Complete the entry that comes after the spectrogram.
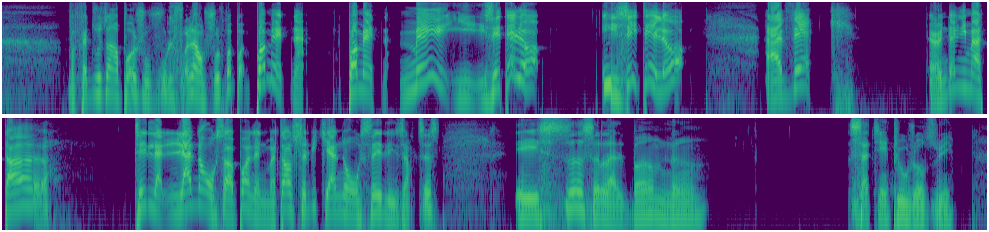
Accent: Quebec, Canada; Moi, je suis pas Canadien. Je suis Québécois.

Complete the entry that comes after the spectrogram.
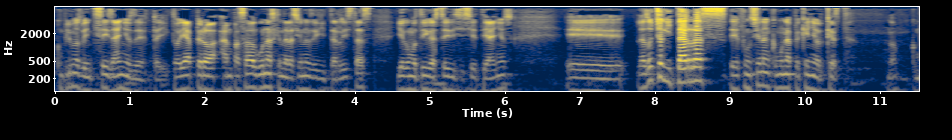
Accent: Quito, Pichincha, Ecuador; Me confundía con mexicano, digo, no, yo soy quiteño

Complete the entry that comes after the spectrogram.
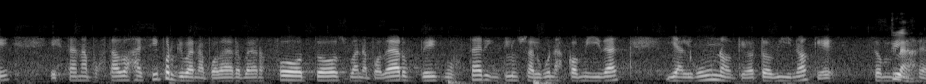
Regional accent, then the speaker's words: Salta, Argentina; De Salta Capital, sí.

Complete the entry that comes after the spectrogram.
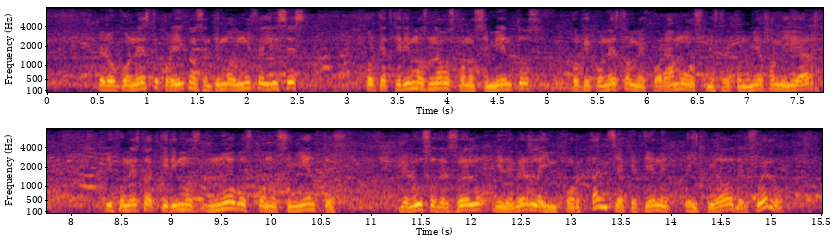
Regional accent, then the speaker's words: Oxchuc, Chiapas, Mexico; Soy originario de Ochuc, Chiapas, de la comunidad de Medialuna.

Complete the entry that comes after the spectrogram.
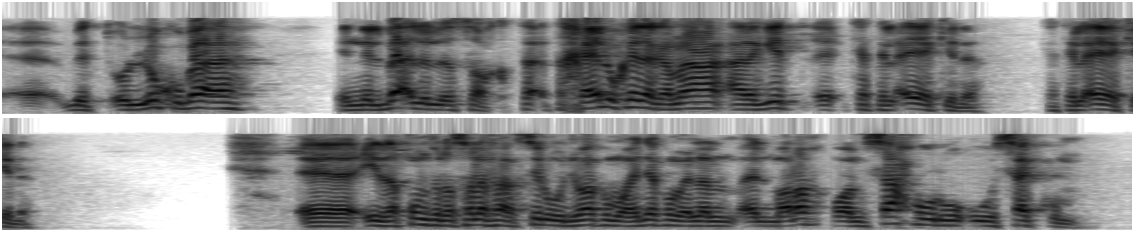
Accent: Egypt; اللي احنا بنسميه الكعب عندنا في مصر اسمه في اللغه عقب

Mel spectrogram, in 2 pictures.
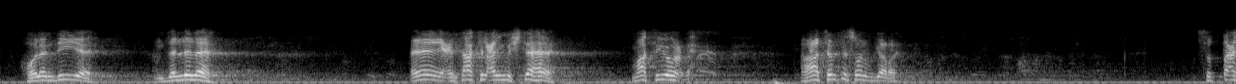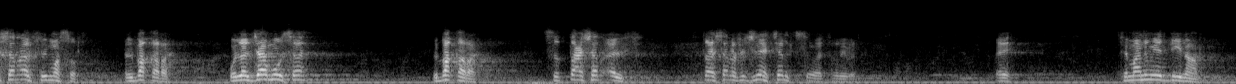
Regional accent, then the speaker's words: Kuwait; 12,000 الدية عندنا 12,000 في الكويت

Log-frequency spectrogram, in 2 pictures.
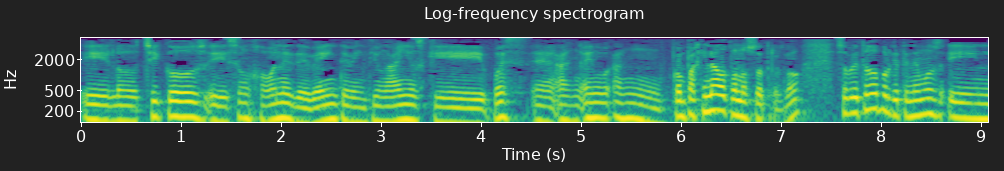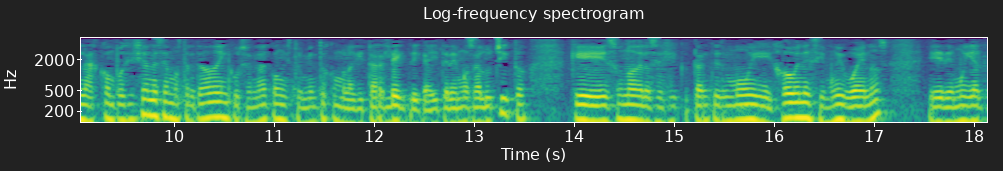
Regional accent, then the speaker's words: Peru; born there; yo nací en el Perú, primeramente, ¿no?

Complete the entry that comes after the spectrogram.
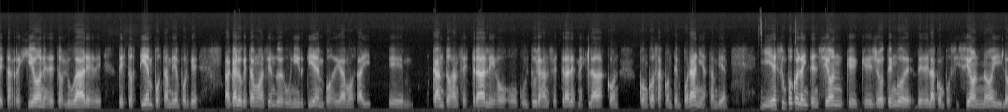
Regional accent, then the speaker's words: Chaco, Argentina; moved away as an adult; Yo fui a estudiar música a Córdoba cuando tenía 18 años. Yo soy del Chaco.

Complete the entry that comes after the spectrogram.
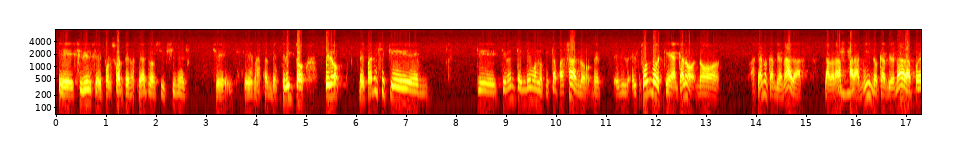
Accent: Buenos Aires, Argentina; los porteños y las porteñas somos muy particulares, ¿no?

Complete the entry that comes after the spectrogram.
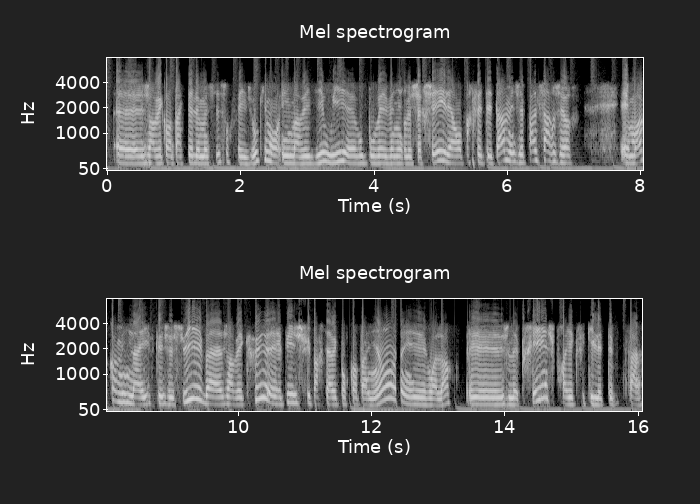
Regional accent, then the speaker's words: Spain; Ça va, je viens d'Espagne.

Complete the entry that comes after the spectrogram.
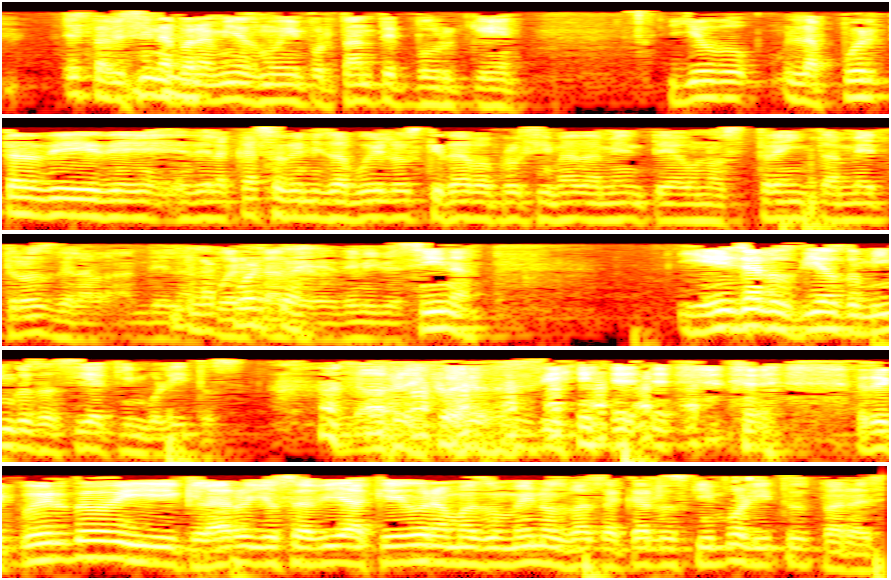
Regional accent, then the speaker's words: Pintag, Pichincha, Ecuador; yo soy de Pintas realmente para mí es un hermoso lugar con unos paisajes maravillosos, con gente maravillosa.

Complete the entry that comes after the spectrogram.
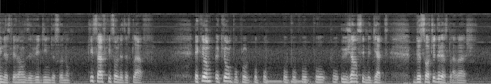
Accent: France; C'est moi, je suis français.

